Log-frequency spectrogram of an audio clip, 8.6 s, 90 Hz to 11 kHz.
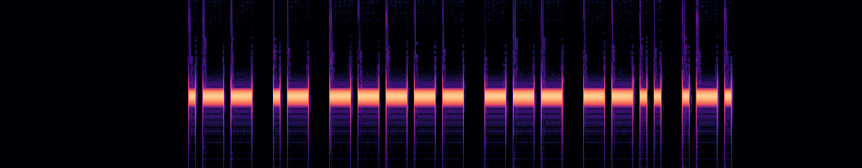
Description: Morse code, heard as a keyed tone, about 17 wpm, 700 Hz. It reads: WA0OZR
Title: USA Call Signs - 6 Characters - 17wpm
